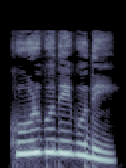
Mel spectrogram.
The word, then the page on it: ಕೂಳ್ಗುದಿಗುದಿ: Kannada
